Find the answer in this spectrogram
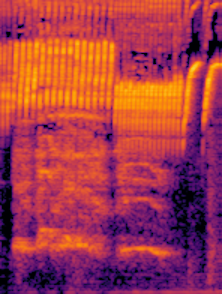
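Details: Canary singing, presented as a training song: rapid rolling trills of pulsed high notes, one trill after another, with a lower steady tone running underneath and brief upswept whistles near the end.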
